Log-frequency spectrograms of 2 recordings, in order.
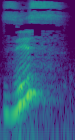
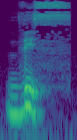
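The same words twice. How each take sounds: First: THIS pronounced "zis". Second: THIS with a voiced th, lower and softer; tongue between the teeth on THIS; true TH. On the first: Teacher contrasting for learners, THIS as zis. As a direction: start THIS on a French z. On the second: Teacher contrasting for learners, THIS with real th. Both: Shown as a demonstration. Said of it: "Vous entendez la différence?".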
